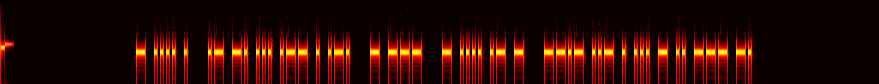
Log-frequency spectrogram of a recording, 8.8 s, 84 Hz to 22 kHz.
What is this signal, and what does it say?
Morse code, heard as a keyed tone, about 40 wpm, 700 Hz. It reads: THE ANSWER TO THAT QUESTION
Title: Sets of 5 Words Encore2 40wpm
